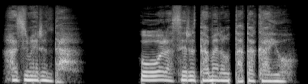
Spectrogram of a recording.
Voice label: encount, jp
